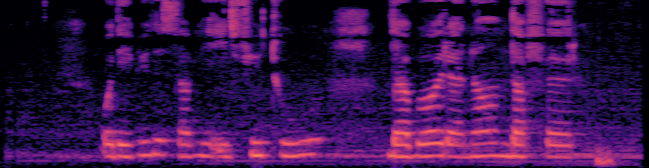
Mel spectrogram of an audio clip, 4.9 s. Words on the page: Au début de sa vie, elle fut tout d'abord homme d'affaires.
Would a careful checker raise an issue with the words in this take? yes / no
yes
